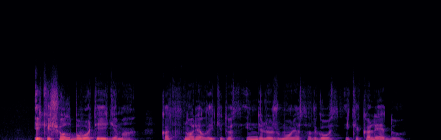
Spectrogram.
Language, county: Lithuanian, Šiauliai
